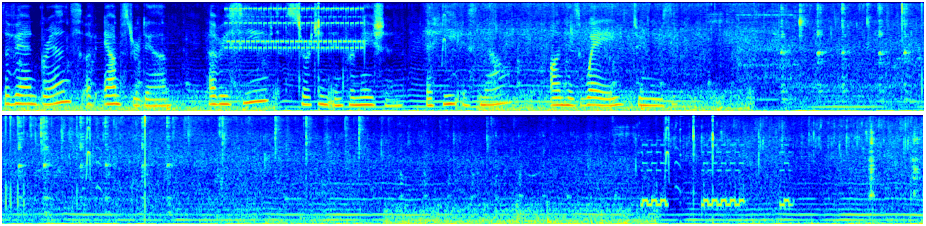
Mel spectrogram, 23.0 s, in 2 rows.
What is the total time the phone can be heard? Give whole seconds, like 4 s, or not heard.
5 s.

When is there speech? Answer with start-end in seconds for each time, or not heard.
0.0-8.4.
